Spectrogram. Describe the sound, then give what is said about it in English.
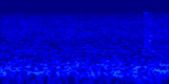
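A steady, dense rush of water pours continuously without breaks into a sinking ship, a broad hissing roar that stays at an even level throughout, with no voices present. “Sounds of water rushing into the sinking ship as the crowd panics.”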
